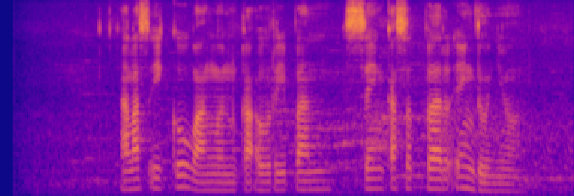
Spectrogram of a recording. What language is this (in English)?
Javanese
